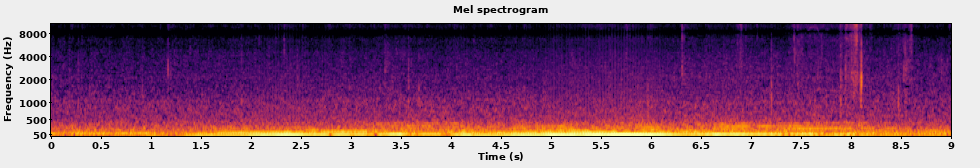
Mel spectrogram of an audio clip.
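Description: Low rumble of a passing motor vehicle's engine, swelling to its loudest about halfway through and then easing off, with one sharp tap near the end.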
